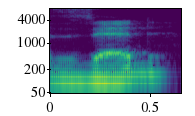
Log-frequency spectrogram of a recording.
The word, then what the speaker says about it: Z: Because the new movie is Pokemon X and Y and Z. That's right. It's Zed, not Z. Fuck you, America. Everyone else knows how it's pronounced, just like how everyone else understands that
